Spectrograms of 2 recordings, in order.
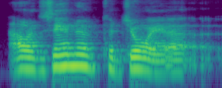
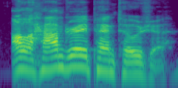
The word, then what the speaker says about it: Alexandre Pantoja: event we've got an interesting flyweight battle between Alexander pya and Steve vering did I say did I properly pronounced them alejandre Pantoja you got you got to brush up on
